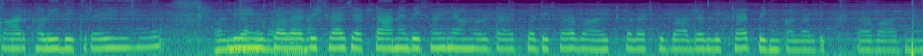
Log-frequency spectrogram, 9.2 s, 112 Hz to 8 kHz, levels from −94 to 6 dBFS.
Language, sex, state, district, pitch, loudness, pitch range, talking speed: Hindi, female, Uttar Pradesh, Deoria, 205 Hz, -22 LUFS, 200-215 Hz, 215 wpm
